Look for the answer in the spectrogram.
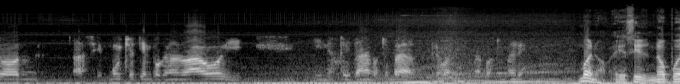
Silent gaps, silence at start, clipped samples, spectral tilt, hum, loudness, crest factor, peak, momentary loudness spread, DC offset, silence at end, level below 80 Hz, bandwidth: none; 0 s; under 0.1%; -5.5 dB/octave; none; -21 LUFS; 18 dB; 0 dBFS; 14 LU; under 0.1%; 0 s; -24 dBFS; 16 kHz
